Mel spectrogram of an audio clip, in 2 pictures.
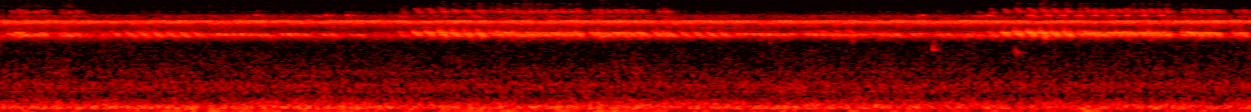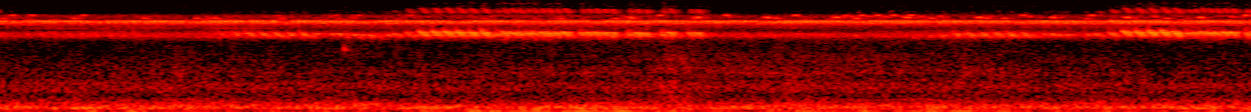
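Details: Autumn insects in a night-sleep ambience: a steady, high, ringing tone runs throughout, overlaid by a lower pulsed trill that swells in bursts roughly every three to four seconds, with soft background hiss.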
